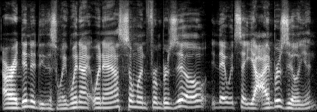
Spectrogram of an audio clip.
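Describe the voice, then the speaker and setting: A man from Texas preaches a sermon in short bursts with pauses left for his interpreter. His voice sits a bit high, and he talks in a folksy, chuckling way, often stumbling and restarting his words. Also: pushed and bright. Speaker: pastor. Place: church auditorium.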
